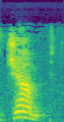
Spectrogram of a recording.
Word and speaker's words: jumped: So when you put it in the past tense, all you do is add a T. So jump becomes jumped, with a T sound at the end. Jumped. Of course, the word is spelled with an ed ending. It's just pronounced as a T.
